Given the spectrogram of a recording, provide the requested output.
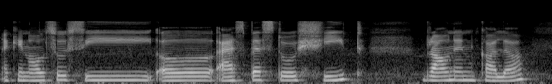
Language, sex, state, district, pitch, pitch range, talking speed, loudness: English, female, Karnataka, Bangalore, 190 Hz, 185-200 Hz, 110 wpm, -21 LUFS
